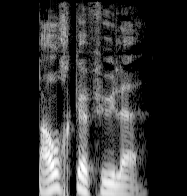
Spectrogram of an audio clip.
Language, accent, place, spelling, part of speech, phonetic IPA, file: German, Germany, Berlin, Bauchgefühle, noun, [ˈbaʊ̯xɡəˌfyːlə], De-Bauchgefühle.ogg
- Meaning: nominative/accusative/genitive plural of Bauchgefühl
